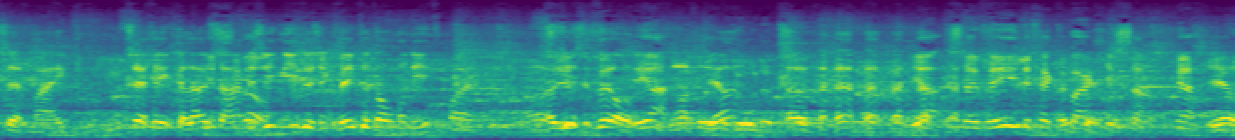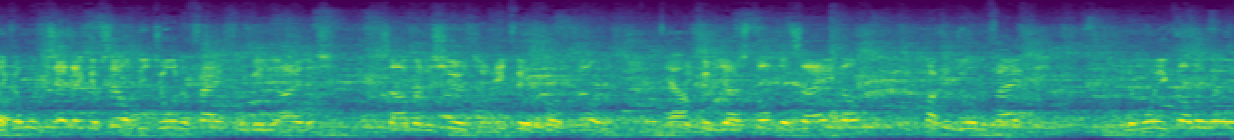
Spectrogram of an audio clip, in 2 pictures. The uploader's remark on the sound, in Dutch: SneakerPraat - Episode 13 op Sneakerness. Het is een live-event dus er blijft wat rumoer op de achtergrond... Sneakerness Rotterdam 2023 is een feit.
